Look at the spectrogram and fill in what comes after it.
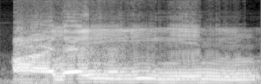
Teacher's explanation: عین حلق کے درمیان سے، اور یہ یا لین ہے، کھینچنا نہیں.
